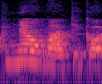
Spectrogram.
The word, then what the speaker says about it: pneumatico: More of a layman, but vernacular, but la pneumatico is the tire. La pronounce the P, pneumatico. La pneumatico. La pneumatico. And that's PN.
